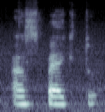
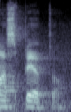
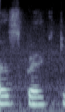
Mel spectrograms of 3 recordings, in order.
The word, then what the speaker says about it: aspecto: assim em diante aspecto a gente pronuncia o c mesmo aspecto aspecto ah como pronun pronuncia que isso no aspeto não ah se você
